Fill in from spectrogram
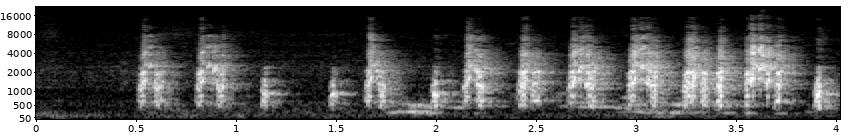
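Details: Chukar partridge calling: a rapid series of harsh, chattering notes repeated about three times a second, building into a dense accelerating run over a quiet background.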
